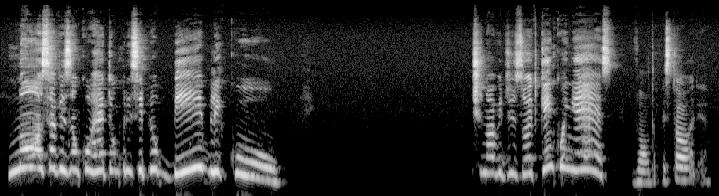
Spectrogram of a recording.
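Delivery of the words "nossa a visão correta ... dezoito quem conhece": high, loud, exclaiming storyteller; animated storytelling intonation. Shown as a demonstration. Teacher demonstrates engaging children with a Bible principle, animated intonation. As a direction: burst out as if amazed, pitched well up. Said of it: "mas sempre com a entonação".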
